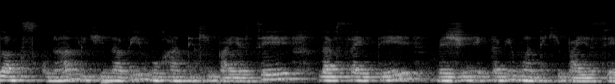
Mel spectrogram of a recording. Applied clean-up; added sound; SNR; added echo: none; none; none; reverberation time 0.8 s.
